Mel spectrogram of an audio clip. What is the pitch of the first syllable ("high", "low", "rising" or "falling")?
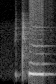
high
